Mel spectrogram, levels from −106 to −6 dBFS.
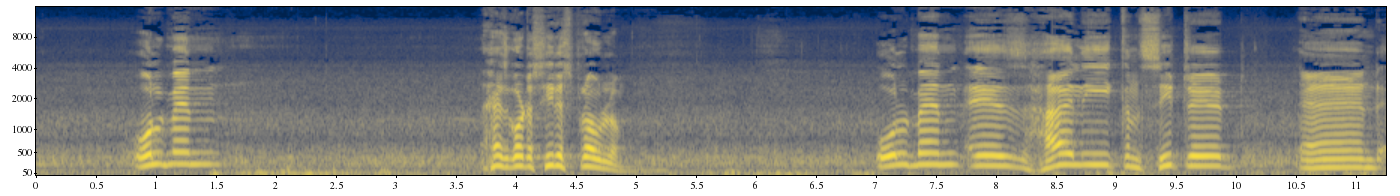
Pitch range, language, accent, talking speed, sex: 160-195 Hz, English, Indian, 65 wpm, male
